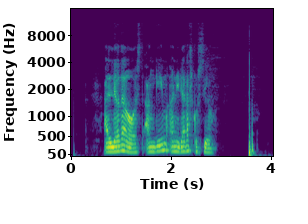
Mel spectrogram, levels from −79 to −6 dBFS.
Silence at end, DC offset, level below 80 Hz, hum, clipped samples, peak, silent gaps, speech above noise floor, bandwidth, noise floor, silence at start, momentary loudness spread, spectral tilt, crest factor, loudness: 0.4 s; under 0.1%; -38 dBFS; none; under 0.1%; -2 dBFS; none; 55 dB; 6.6 kHz; -75 dBFS; 0.65 s; 11 LU; -8 dB/octave; 18 dB; -21 LUFS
